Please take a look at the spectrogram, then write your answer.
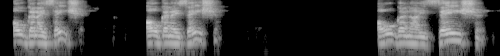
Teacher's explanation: the fourth syllable is stressed. Okay, so you would find that it's louder and clearer than the rest of the syllables.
